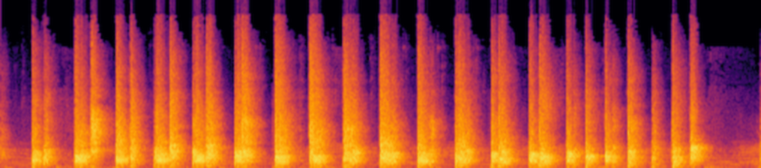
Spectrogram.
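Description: Japanese-style applause: about twenty loud, sharp hand claps in a steady, even rhythm, roughly four per second, with no voices over them.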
